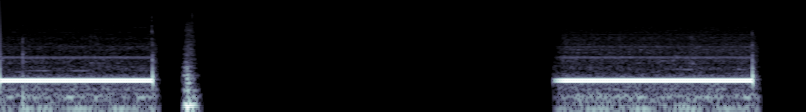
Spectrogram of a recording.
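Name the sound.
telephone dial tone while calling a cell phone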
